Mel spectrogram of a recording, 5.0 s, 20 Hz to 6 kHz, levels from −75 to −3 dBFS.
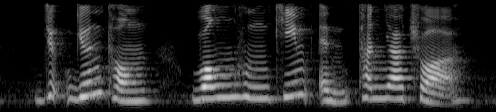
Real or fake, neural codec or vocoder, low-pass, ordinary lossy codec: real; none; 5.4 kHz; none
